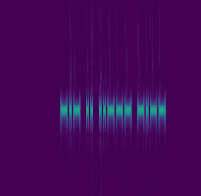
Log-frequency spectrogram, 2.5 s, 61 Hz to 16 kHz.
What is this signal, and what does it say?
Morse code, heard as a keyed tone, about 45 wpm, 690 Hz. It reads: KI2Y
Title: USA Call Signs - 4 Characters - 3x Character Spacing - 45wpm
